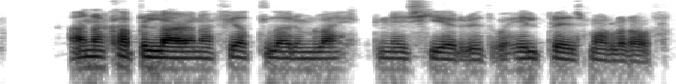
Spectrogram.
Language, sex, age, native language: Icelandic, male, 15, Icelandic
